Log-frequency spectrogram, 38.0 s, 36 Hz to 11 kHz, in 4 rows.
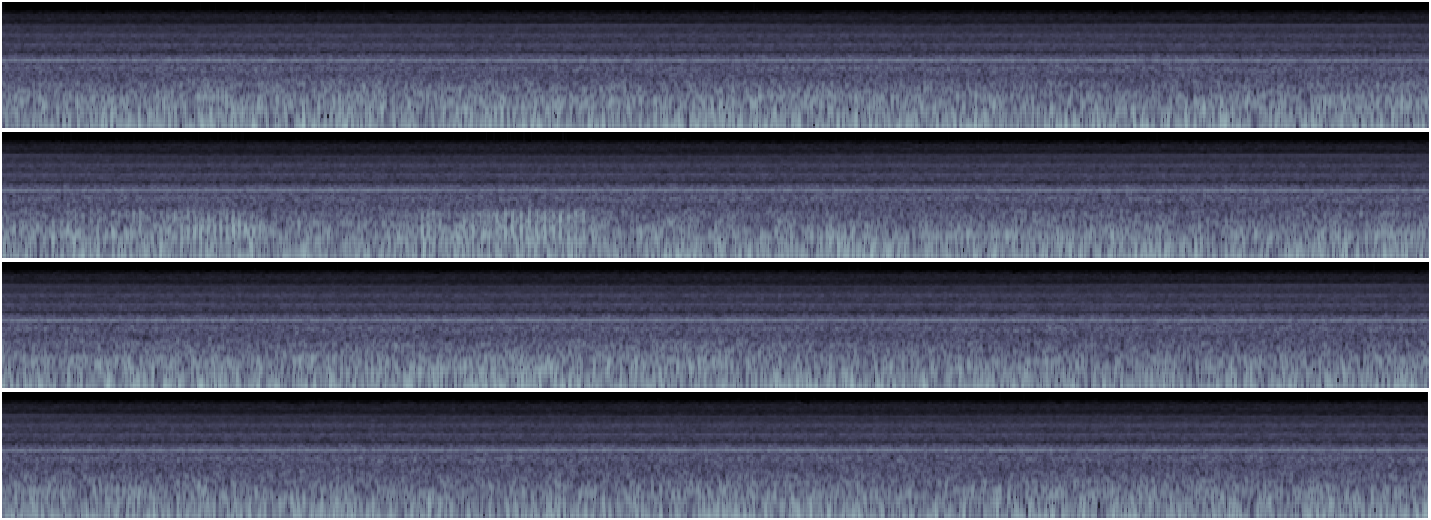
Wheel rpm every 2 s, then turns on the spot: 0, 0, 0, 0, 0, 0, 0, 0, 0, 0, 0, 0, 0, 0, 0, 0, 0, 0, 0.
none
